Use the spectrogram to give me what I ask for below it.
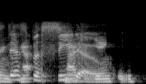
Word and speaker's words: Despacito: So I just looked up what the most watched video of all time on YouTube is, and it's Despacio by Louis, I can't even pronounce that name. Louis Fonsi. – Oh, that's Despacito.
